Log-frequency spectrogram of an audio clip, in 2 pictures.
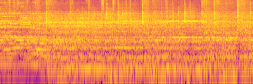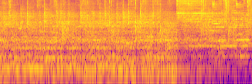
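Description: Recorded Irish dance music playing, with a driving drum beat under sustained melody; the drumming drops away about eight and a half seconds in.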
